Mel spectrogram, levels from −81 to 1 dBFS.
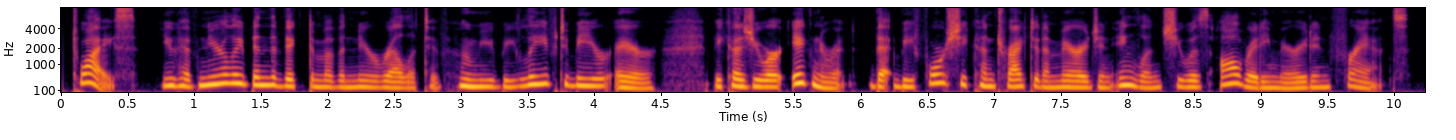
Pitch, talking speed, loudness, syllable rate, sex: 195 Hz, 210 wpm, -18 LUFS, 6.5 syllables/s, female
